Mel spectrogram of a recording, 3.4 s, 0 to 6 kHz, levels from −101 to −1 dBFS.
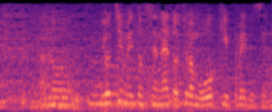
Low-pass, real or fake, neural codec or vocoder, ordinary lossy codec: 5.4 kHz; fake; codec, 16 kHz, 0.4 kbps, LongCat-Audio-Codec; MP3, 24 kbps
